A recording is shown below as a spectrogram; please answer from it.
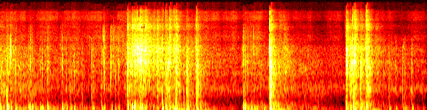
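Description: Civil War infantry volleys in the strategy game Grand Tactician at Champion Hill, with bursts of crackling musket fire rolling in several waves and scattered single shots and thumps between them, moderately distant.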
